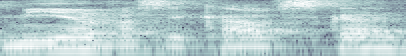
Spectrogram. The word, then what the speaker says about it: Mia Wasikowska: Wonderland and through the looking-glass and it stars mia wasikowska that's how you pronounce her name I looked it up Johnny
